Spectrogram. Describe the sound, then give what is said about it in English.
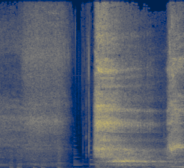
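A deliberate deep belly breath: a long airy inhale, a brief pause, then a louder, rushing exhale, with no talking. “Yeah, start by getting them to calm down and use the Swiss Army knife in the mental health toolbox. Deep belly breathing.”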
